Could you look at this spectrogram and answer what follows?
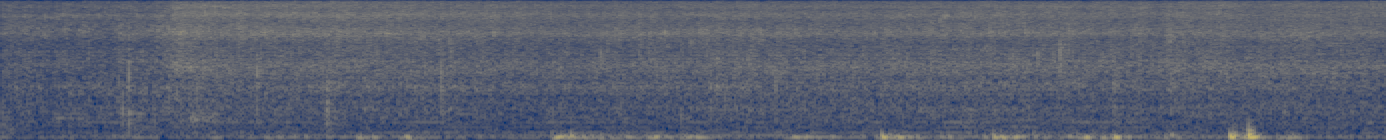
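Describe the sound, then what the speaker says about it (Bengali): Tengra fish, each full of roe, fry in hot oil in a kadai with a steady, close sizzle and scattered crackles and pops. No one speaks. "মাছগুলো সব কটাই আমরা তেলে দিয়ে দিলাম এবং প্রত্যেকটি মাছই পেটে ডিম ভরা রেখে দিলাম।"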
